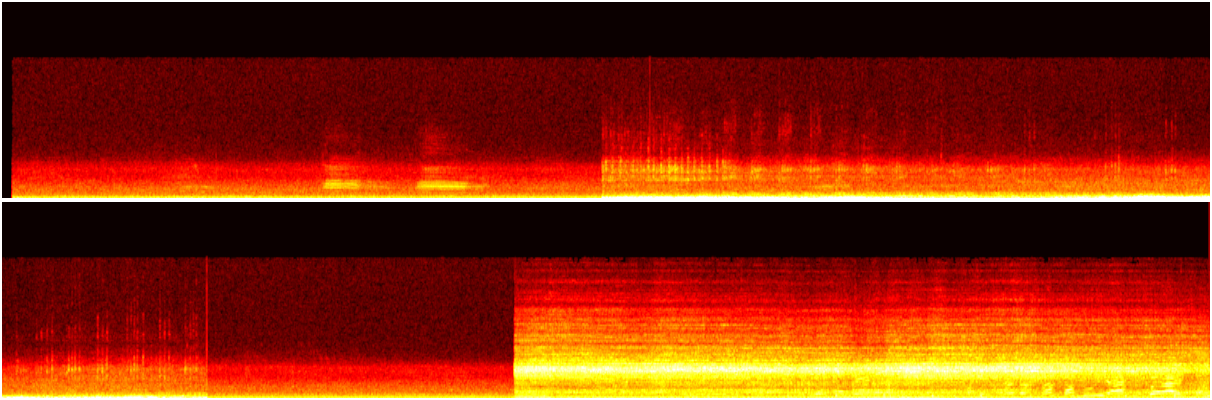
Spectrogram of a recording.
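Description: Outdoor ambience across several shots. Wind rumbles on the microphone from about six seconds in until about fourteen. From about seventeen seconds a busier, louder mix sets in, with voices in it. A couple of short calls come near the start.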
